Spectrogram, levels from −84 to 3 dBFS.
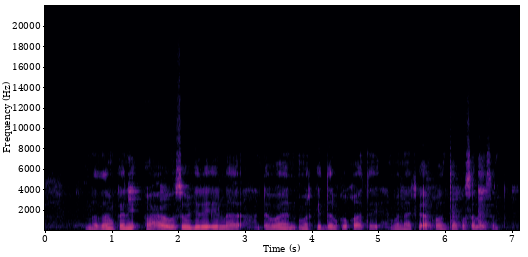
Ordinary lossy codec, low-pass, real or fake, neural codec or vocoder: none; none; real; none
